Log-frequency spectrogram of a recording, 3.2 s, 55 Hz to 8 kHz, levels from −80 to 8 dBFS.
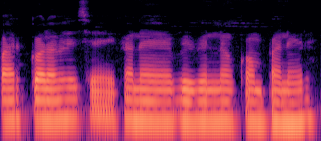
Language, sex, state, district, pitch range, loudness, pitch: Bengali, male, Tripura, West Tripura, 110-115 Hz, -16 LUFS, 115 Hz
